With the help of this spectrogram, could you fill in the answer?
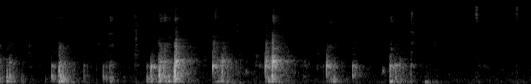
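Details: Dog chewing a bone indoors in a small room: a steady run of crunching, gnawing bursts, about one every second, each broad and rough with short quiet gaps between bites.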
